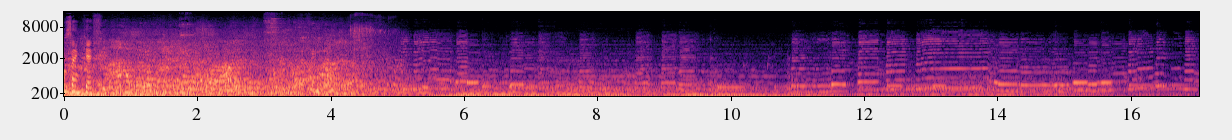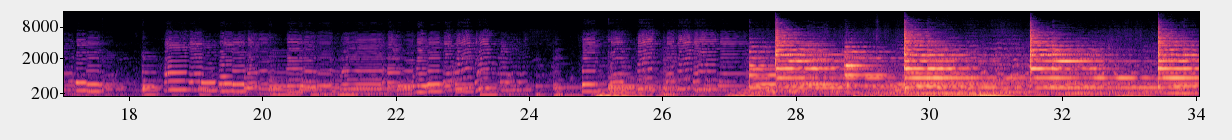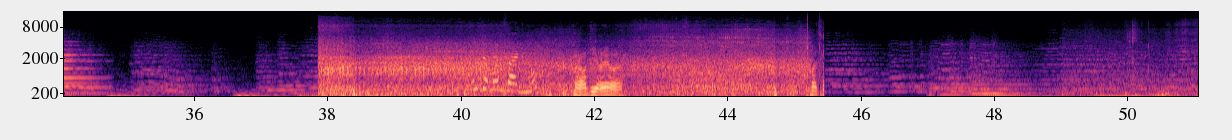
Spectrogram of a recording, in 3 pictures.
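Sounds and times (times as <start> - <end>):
band playing accented chords: 0.0 - 35.8
saxophone solo: 4.1 - 28.6
bass and guitar: 4.2 - 15.2, 23.5 - 34.1, 36.6 - 42.5.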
